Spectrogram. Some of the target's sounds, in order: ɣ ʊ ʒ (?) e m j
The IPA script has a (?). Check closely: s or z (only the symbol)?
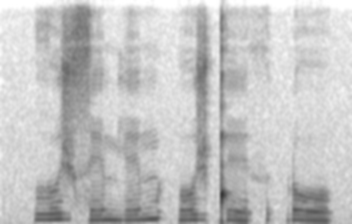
s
